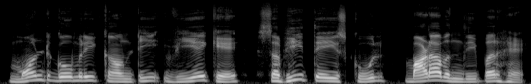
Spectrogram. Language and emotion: Hindi, neutral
